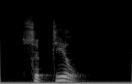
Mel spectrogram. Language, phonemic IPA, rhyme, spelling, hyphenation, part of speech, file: Dutch, /sʏpˈtil/, -il, subtiel, sub‧tiel, adjective, Nl-subtiel.ogg
- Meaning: 1. subtle (hard to grasp) 2. cunning, skilful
